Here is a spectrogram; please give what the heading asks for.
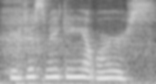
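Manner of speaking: very soft, withdrawn murmur; talking quietly. Real, not acted. Uncomfortable co-host to podcaster, very quietly. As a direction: say it well away from the mic. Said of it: "talking so quietly".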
